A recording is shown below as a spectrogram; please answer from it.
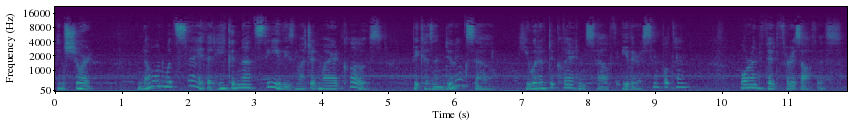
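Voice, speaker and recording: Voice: mid-range voice, measured pace, background noise. Lilting bedtime storyteller with very varied intonation. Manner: calm, soothing, lilting. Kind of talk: bedtime fairy-tale narration.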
